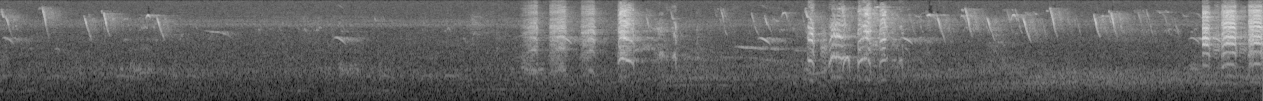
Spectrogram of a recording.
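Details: Maritacas calling in a flock in Brazil: scattered thin chirps at first, then bursts of harsh, rasping screeches in clusters of several notes, loudest near the end, over a soft natural background.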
